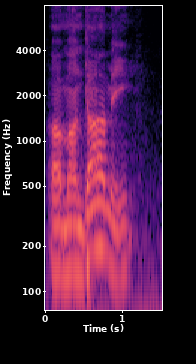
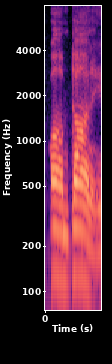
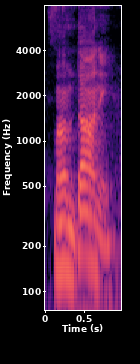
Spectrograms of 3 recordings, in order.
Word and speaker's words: Mamdani: Mandami, did I pronounce that correctly? Mom Donnie, yeah. Mamdani, right?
